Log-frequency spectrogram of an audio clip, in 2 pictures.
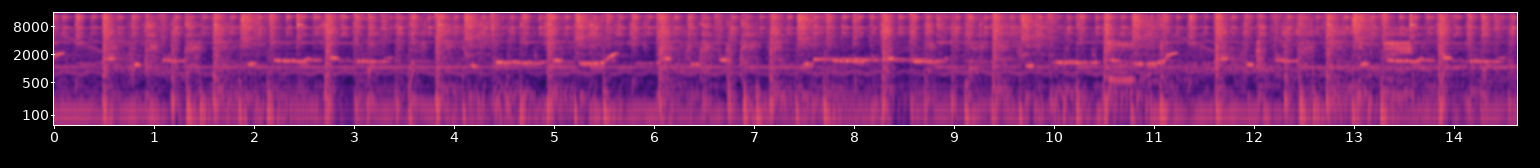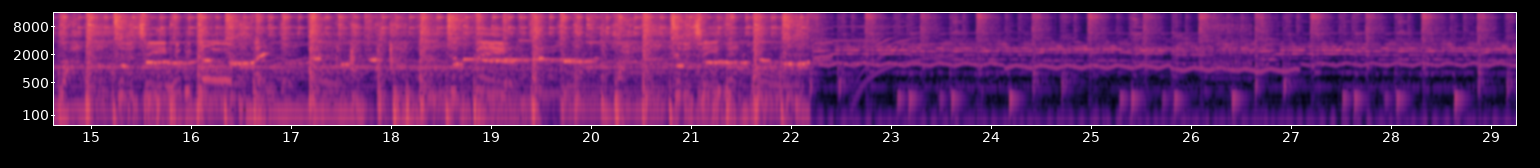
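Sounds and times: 
person whistling a melody: 0.0s - 23.3s
busy loud musical beat: 0.0s - 29.2s
sparse light percussion: 0.0s - 29.2s.

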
